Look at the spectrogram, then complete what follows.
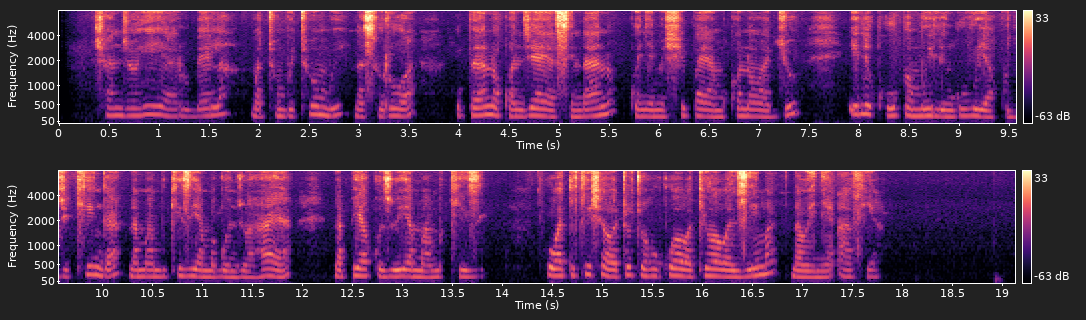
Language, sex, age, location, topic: Swahili, female, 18-24, Kisumu, health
